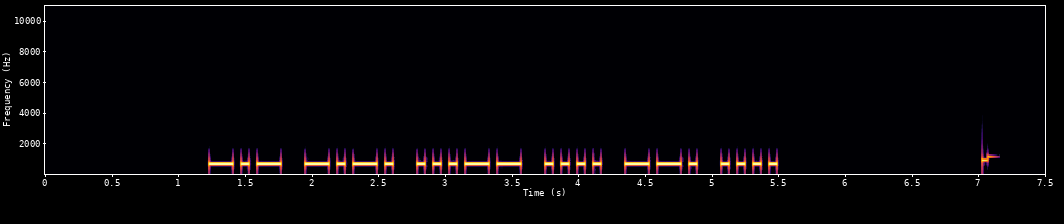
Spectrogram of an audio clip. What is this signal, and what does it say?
Morse code, heard as a keyed tone, about 20 wpm, 700 Hz. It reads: KC3HGH
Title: USA Call Signs Repeated 2x 20wpm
